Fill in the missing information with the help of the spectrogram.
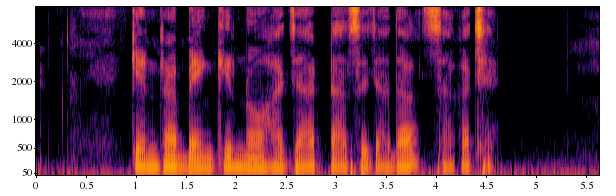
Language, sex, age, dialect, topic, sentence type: Magahi, male, 18-24, Northeastern/Surjapuri, banking, statement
